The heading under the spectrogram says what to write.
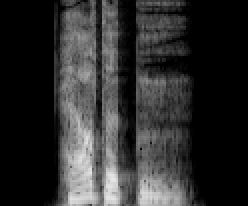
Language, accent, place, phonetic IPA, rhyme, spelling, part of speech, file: German, Germany, Berlin, [ˈhɛʁtətn̩], -ɛʁtətn̩, härteten, verb, De-härteten.ogg
- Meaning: inflection of härten: 1. first/third-person plural preterite 2. first/third-person plural subjunctive II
